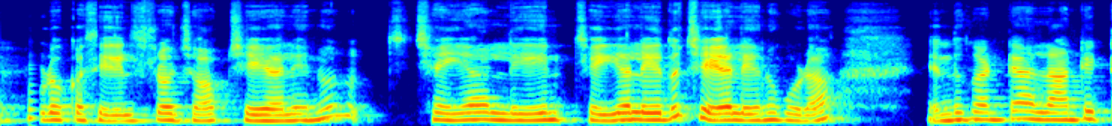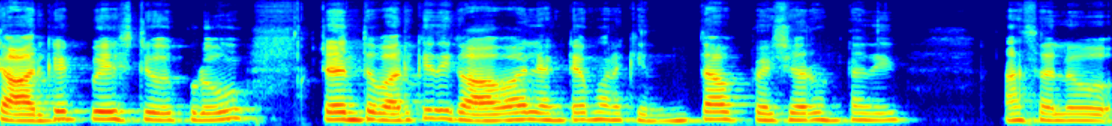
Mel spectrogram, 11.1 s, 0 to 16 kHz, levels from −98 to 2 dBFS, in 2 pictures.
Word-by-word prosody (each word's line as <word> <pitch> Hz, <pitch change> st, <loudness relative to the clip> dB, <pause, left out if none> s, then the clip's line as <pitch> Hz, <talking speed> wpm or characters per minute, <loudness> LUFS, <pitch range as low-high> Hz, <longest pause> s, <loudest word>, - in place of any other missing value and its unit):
ఎప్పుడొక 195 Hz, +1 st, -4 dB
సేల్స్‌లో 170 Hz, +3 st, -2 dB
జాబ్ 180 Hz, +1 st, -3 dB
చేయలెను 180 Hz, +6 st, +1 dB, 0.3 s
చ్ -, -, -14 dB
చెయ్యాలేను 195 Hz, -1 st, +1 dB
చెయ్యలేదు, 200 Hz, +5 st, +2 dB
చెయ్యలేను 190 Hz, -1 st, +3 dB
గూడా. 170 Hz, -1 st, -2 dB, 0.6 s
ఎందుకంటే, 200 Hz, +3 st, -1 dB
అలాంటి 205 Hz, +1 st, +1 dB
టార్గెట్ 175 Hz, +5 st, +5 dB
బేస్డు 215 Hz, -1 st, +2 dB
ఇప్పుడు 190 Hz, 0 st, -3 dB, 0.5 s
10థ్ 210 Hz, 0 st, +5 dB
వరకిది 230 Hz, +6 st, -1 dB
గావాలంటే, 195 Hz, +2 st, +2 dB
మనకింత 180 Hz, -1 st, -5 dB, 0.2 s
ప్రెషరుంటది, 195 Hz, 0 st, -2 dB, 0.6 s
అసలు 185 Hz, -1 st, -3 dB
195 Hz, 110 wpm, -23 LUFS, 180-205 Hz, 0.6 s, టార్గెట్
